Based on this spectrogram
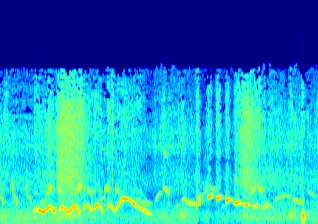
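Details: Tame Chinese Hwamei singing and flicking its fanned tail like a laughingthrush: a rolling, wavy warble climbing in pitch, then a string of short slurred whistles and a brief clicking knock.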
